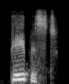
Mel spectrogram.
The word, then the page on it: papist: Indian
